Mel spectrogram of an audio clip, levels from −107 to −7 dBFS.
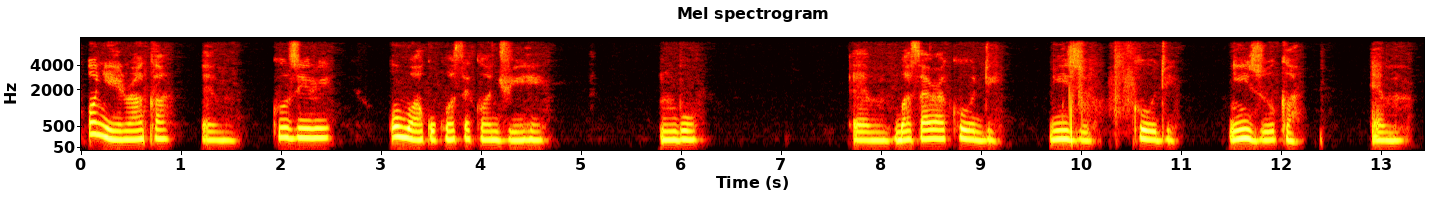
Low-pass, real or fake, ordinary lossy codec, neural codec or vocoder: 7.2 kHz; real; none; none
